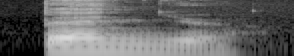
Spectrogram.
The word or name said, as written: beigne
